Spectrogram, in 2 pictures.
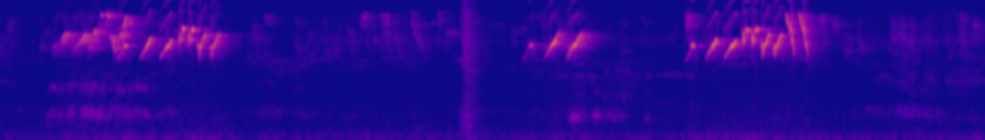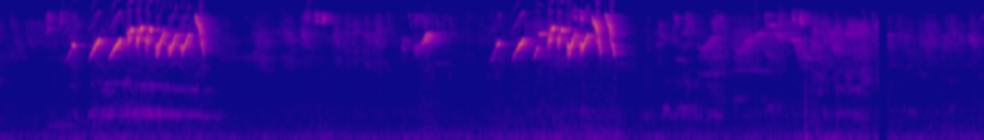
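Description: Double-collared seedeater (coleiro) singing the tui-tui song: about six loud phrases of quick, high sweeping notes a few seconds apart, with softer twittering between them and near the end.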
